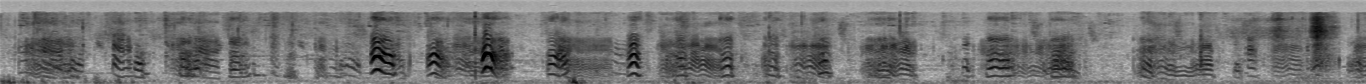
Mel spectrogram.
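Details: Thirteen-day-old pups suckling from their mother, with a muddle of faint overlapping whimpers and moaning squeaks, a few louder yelps standing out midway amid soft shuffling sounds.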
